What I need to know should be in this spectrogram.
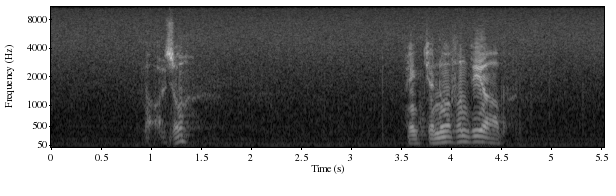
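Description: A middle-aged man speaks briefly in a deep voice.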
